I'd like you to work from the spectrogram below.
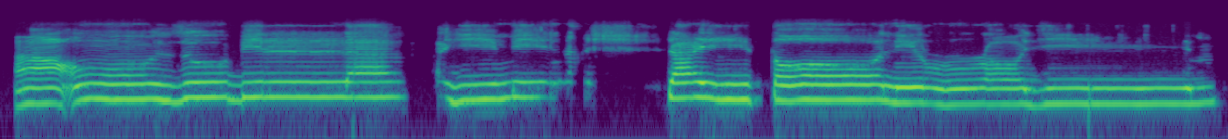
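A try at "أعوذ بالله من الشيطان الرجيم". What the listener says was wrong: Bilangnya jangan ada gede, jangan ada jeda. Billahi.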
